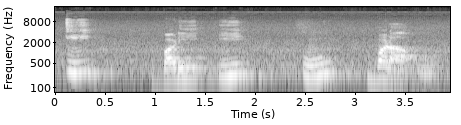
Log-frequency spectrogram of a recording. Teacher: जिन स्वरों के उच्चारण में मुख सबसे कम खुलता हो, उन्हें संव्रत कहा जाता है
